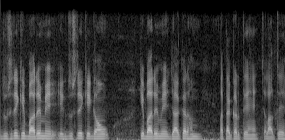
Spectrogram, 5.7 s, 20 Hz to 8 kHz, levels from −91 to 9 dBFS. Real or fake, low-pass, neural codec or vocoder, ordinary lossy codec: real; 7.2 kHz; none; none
